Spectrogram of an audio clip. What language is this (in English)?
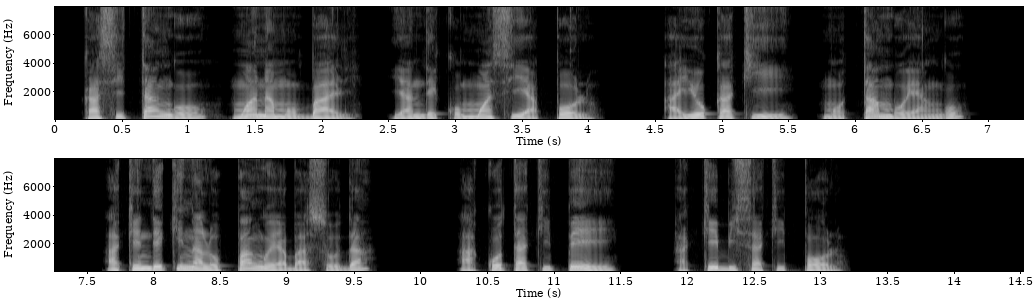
Lingala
